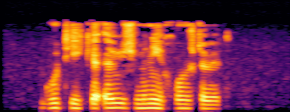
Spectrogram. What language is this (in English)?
Central Kurdish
